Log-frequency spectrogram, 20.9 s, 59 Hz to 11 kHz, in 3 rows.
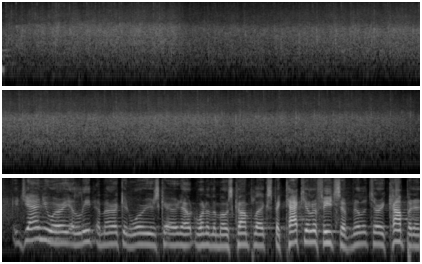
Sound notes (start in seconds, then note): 5.1 applause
